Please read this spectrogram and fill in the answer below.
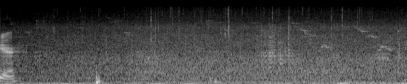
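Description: Steady rain falling on creek water and wet concrete, with one dull low thump about a second in.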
